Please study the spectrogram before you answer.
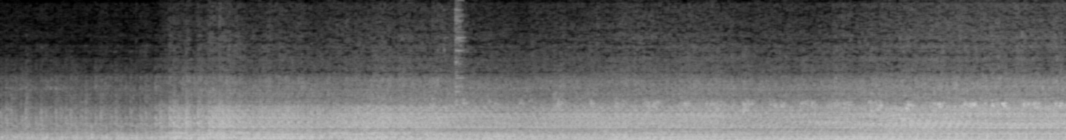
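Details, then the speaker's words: Sawmill engine, not yet warmed up, idled up: a steady high-pitched squeal from visibly loose, flexing drive belts, which occurs only while warming up. The belts are then tightened. Loose drive belt squeal. "Hear that squeal? That's not good. Alright, so we're going to correct that."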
